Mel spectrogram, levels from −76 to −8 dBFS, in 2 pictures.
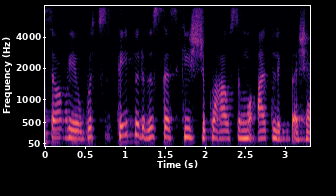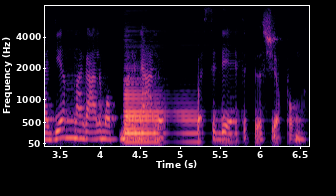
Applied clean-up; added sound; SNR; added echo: neural mask model RNNoise.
